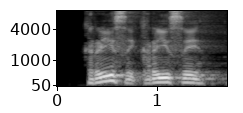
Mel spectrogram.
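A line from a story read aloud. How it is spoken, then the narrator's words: Beast grumbling. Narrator (Russian): буркнул зверь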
